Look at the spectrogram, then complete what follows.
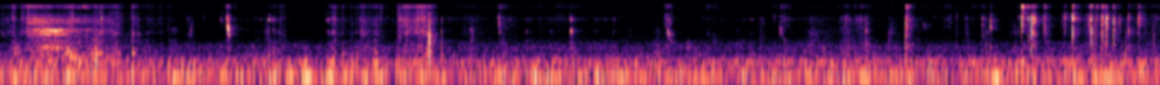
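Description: Faint chewing of a soft cream puff, with small scattered mouth clicks. Near the end comes a quick run of crinkles as the plastic wrapper is handled.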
